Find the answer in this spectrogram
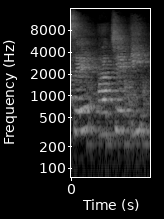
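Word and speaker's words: ち: La CHI, que suena chi, como cuando en español decimos chicle, chicharrón, chistoso, suena fuerte.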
